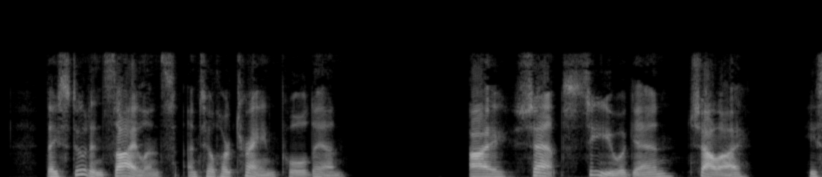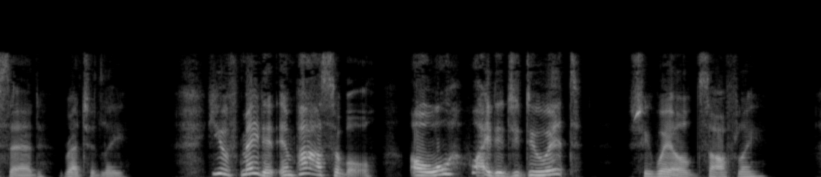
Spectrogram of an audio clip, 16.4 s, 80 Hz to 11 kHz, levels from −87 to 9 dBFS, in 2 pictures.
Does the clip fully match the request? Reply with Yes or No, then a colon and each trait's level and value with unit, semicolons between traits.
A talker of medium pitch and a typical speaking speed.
No: medium, 145 Hz; slow, 115 wpm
